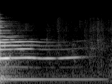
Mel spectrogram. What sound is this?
pot without transient
i am thwacking a pot on a table and there is water in it oh boy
